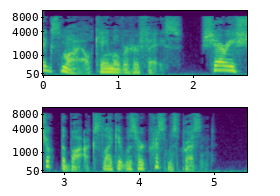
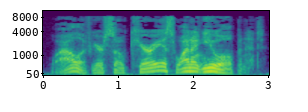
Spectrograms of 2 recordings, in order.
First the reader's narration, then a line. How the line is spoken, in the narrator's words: said in a bored tone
